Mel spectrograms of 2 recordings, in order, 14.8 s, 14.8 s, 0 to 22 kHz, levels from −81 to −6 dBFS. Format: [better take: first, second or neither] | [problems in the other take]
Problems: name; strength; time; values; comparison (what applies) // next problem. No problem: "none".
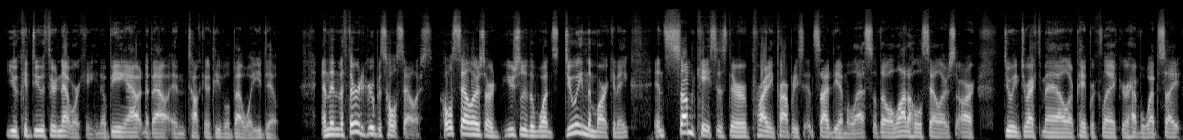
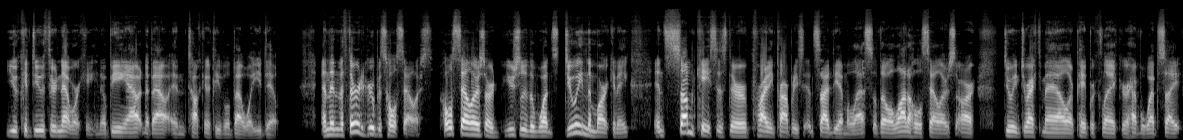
first | thin; somewhat; fading below 400 Hz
